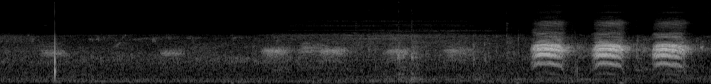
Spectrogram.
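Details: Crow giving several softer distant caws, then three loud, harsh, evenly spaced caws close together near the end over a quiet background.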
